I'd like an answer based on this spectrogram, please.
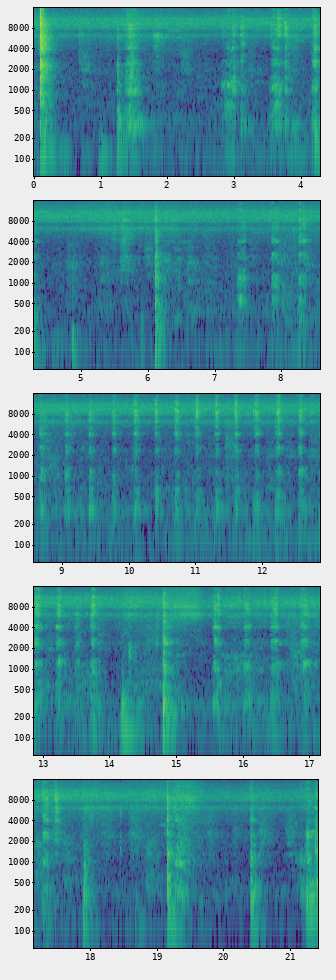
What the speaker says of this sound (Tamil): இப்போ நம்ம இதை கட் பண்ணி எடுத்துடலாம்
